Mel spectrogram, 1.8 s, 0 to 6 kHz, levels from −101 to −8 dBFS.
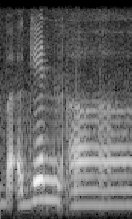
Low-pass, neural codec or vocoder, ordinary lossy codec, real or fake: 5.4 kHz; none; AAC, 48 kbps; real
